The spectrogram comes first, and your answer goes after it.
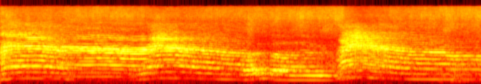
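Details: Pair of Siamese cats frantic at shower time, giving loud, drawn-out, bending yowls with strong harmonics, several calls running together with brief dips between them indoors.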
